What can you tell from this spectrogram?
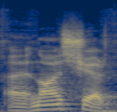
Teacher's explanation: So the S sound will be sha. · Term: palatalization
